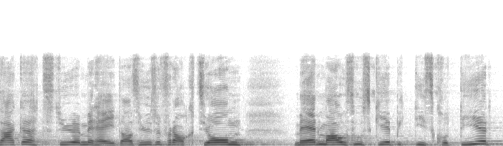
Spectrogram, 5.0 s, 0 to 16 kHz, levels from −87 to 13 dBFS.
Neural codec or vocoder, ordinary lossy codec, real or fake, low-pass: none; none; real; 9.9 kHz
